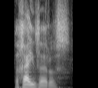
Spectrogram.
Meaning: 1. donkey, ass, Equus asinus 2. lout, boor, ass, jackass, pig, jerk (an uncultred, ill-bred man)
- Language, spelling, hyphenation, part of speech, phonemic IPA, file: Greek, γάιδαρος, γάι‧δα‧ρος, noun, /ˈɣai̯.ða.ɾos/, EL-γάιδαρος.ogg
